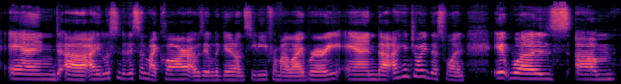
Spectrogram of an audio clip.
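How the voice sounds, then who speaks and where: A woman book vlogger chatting casually and thinking aloud as she goes. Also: medium pitch. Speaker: book vlogger presenting a monthly reading wrap-up. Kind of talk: casual chat to camera.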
